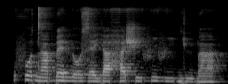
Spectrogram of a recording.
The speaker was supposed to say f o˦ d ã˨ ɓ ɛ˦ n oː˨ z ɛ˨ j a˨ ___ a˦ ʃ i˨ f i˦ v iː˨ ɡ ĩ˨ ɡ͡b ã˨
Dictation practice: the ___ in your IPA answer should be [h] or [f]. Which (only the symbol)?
h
